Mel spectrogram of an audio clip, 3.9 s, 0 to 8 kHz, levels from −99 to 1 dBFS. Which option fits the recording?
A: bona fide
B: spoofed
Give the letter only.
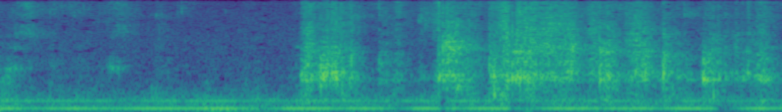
A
